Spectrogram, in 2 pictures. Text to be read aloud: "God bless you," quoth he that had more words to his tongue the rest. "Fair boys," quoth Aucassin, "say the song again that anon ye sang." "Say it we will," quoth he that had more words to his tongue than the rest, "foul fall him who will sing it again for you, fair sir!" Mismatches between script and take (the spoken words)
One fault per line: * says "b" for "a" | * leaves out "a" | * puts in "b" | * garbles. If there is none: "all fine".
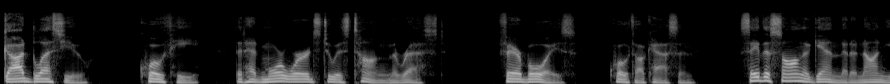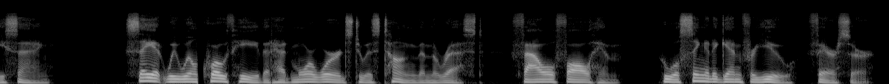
all fine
